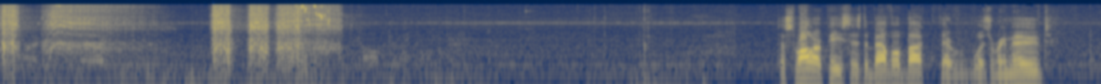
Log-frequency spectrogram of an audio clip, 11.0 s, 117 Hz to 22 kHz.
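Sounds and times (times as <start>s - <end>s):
cordless drill whining: 0.0s - 3.5s.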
